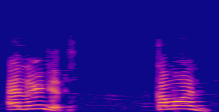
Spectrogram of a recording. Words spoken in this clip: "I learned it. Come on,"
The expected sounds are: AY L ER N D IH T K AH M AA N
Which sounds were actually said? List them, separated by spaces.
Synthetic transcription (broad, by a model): AY L ER N D IH T K AH M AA N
